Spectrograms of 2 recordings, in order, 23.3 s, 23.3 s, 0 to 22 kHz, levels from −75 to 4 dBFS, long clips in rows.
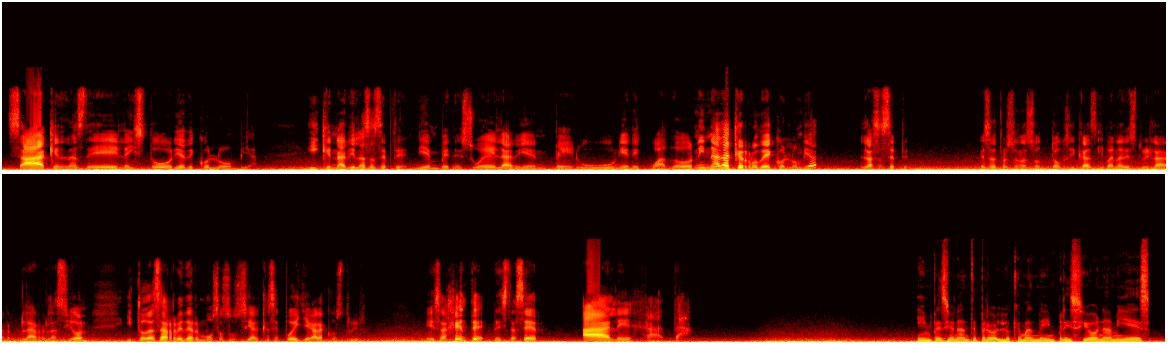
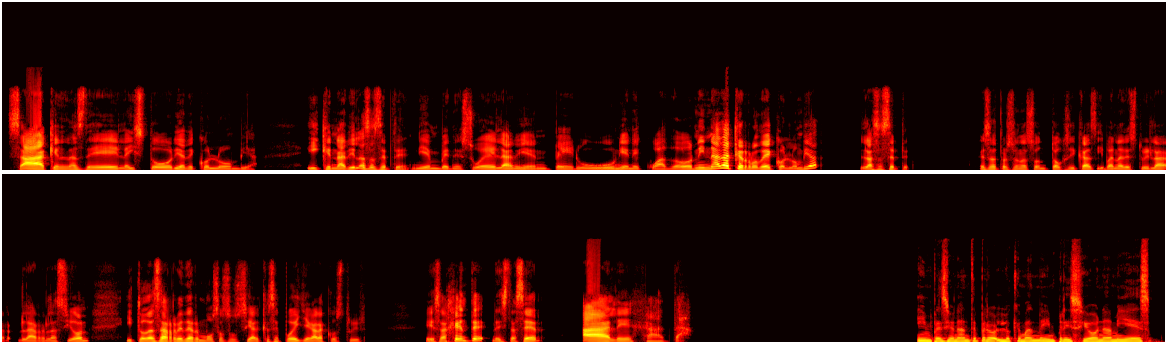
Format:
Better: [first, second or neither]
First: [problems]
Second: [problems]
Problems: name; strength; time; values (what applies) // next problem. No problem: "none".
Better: second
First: low rumble; noticeable; throughout; 20 dB below the speech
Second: none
